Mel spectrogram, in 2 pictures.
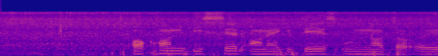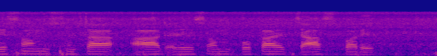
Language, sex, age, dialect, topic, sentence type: Bengali, male, 46-50, Western, agriculture, statement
